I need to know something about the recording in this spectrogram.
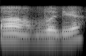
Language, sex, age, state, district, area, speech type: Hindi, male, 30-45, Bihar, Begusarai, rural, conversation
